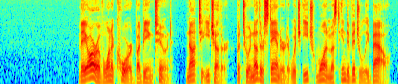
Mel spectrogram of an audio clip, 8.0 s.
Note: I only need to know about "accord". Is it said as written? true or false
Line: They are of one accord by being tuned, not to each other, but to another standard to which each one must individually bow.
true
